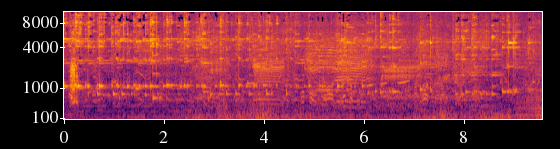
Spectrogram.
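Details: Sheep bleating: wavering, tremulous bleats rise out of a busy, cluttered background in the middle of the recording, with other knocks and noises throughout.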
